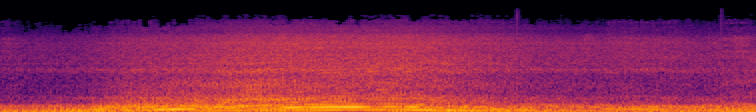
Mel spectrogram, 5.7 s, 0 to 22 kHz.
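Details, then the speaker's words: 2008 Saturn Aura 3.6L V6, 137,000 miles, after rod-knock repair, about halfway to operating temperature: deep note climbs on each throttle blip and drops back evenly, no knock; bottom end sounds sound. "i thought maybe we'd give her a little throttle and see what happens you guys cross your fingers hopefully we won't hear any knocking no not"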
